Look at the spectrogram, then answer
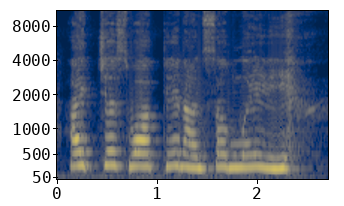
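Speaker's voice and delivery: high, slow speech giggled through laughter. Retelling what a girl said walking to a car: imitating a girl laughing while talking. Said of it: "she was laughing".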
